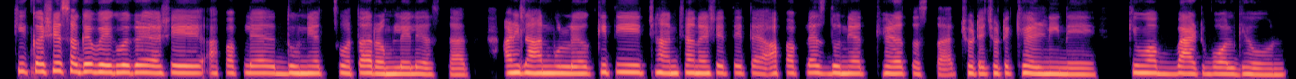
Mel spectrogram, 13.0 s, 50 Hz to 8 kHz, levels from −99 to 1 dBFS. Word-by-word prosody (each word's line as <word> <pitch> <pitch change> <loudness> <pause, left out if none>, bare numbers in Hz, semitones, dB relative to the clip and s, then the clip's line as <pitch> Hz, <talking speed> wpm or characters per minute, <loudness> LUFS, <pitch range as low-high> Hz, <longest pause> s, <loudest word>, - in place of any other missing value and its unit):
की 265 -1 -2
कसे 260 +1 +2
सगळे 255 0 +2
वेगवेगळे 235 -1 +3
असे 215 0 +1
आपापल्या 215 +1 -3
दुनियेत 210 0 +3 0.2
स्वतः 220 0 0
रमलेले 195 0 +2
असतात 175 -1 -6 0.4
आणि 225 +1 +5
लहान 215 -1 +5
मुलं 205 -1 +3
किती 235 0 +1
छान-छान 220 0 +2
असे 215 +1 -1
ते 215 - -3
त्या 205 -3 -5
आपापल्याच 210 +2 -4
दुनियेत 205 -1 +1 0.2
खेळत 205 -1 -1
असतात, 170 -2 -9
छोट्या-छोट्या 205 0 -2
खेळण्यांनी 195 -4 +1 0.4
किंवा 220 -1 +2 0.2
बॅट-बॉल 195 -2 -1
घेऊन. 175 -3 -3
210 Hz, 125 wpm, -27 LUFS, 195-225 Hz, 0.4 s, आणि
